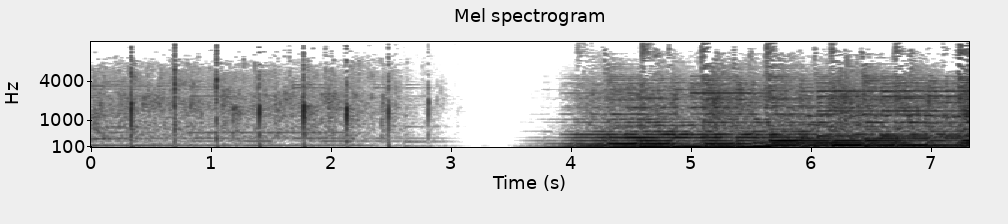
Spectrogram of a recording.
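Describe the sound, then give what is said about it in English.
Congregation applause for God at a Baylife Church morning service, sharp, steady claps over sustained organ-like music, a brief silence, then the music swells back in, fuller and louder, with a broad wash of noise. “Hey, come on, let's give God a great big applause this morning.”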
